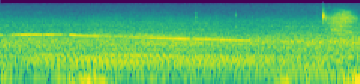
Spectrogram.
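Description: Siren wailing: a single thin tone rises slightly, then falls in pitch from about half a second in. A low steady rumble runs underneath.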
